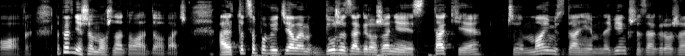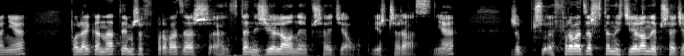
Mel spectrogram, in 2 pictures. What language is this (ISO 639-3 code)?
pol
